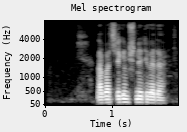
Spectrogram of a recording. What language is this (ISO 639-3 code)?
uzb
